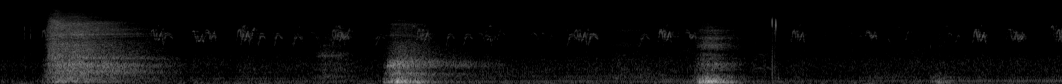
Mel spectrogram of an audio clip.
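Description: Three breathy blows of air: a long one about a second in, then shorter, louder ones at about four and seven seconds, over faint repeated high chirps.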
